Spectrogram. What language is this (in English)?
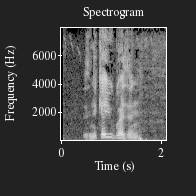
Kabyle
